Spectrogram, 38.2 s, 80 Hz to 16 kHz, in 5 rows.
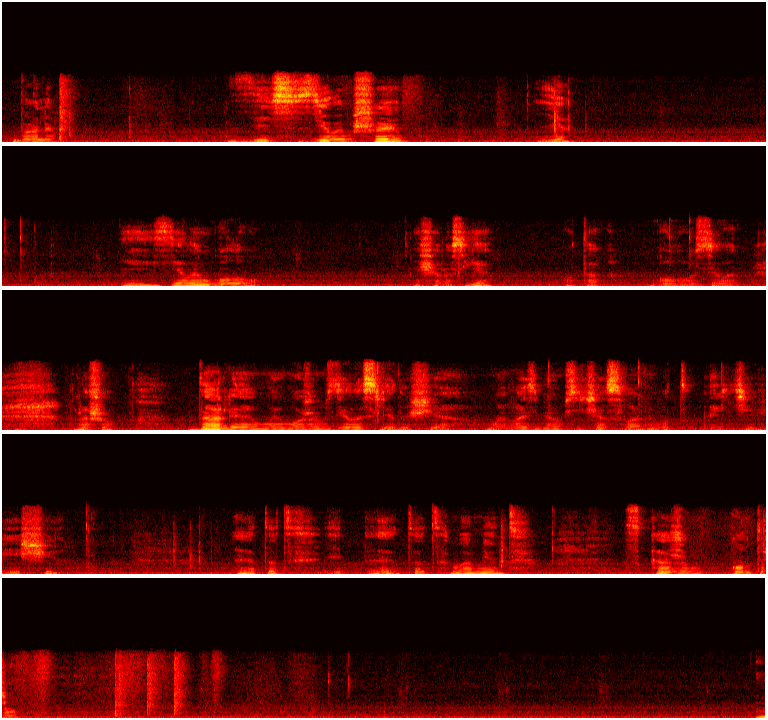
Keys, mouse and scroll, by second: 0.6 KP_3, 2.5 click, 5.5 e, 8.4-9.0 scroll down 4, 12.2 e, 16.2-16.9 scroll down 1, 16.9-19.0 scroll up 3, 20.7-22.5 drag, 25.7 shift+click.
